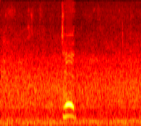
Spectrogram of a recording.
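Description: A referee blows a short whistle blast.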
